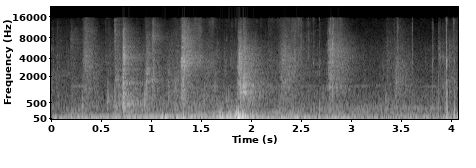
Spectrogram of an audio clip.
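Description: Footsteps walking at a steady pace, about two steps a second, with a heavier thump about two seconds in.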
